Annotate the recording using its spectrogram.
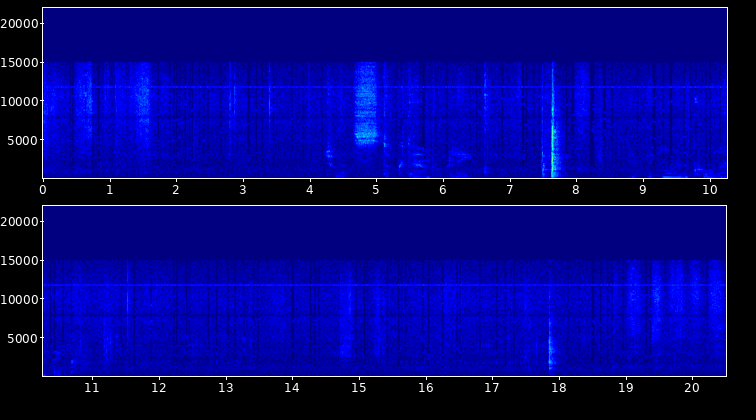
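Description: Hands press and rub paper onto a frame.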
